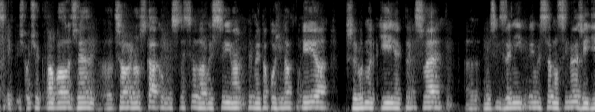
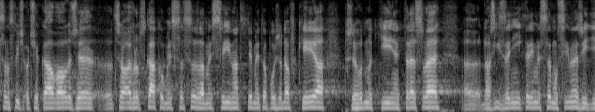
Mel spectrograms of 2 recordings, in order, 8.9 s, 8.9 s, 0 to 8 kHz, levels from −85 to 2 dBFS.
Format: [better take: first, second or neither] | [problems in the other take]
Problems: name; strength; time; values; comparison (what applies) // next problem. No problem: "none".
second | noise reduction (neural mask model DeepFilterNet 3)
